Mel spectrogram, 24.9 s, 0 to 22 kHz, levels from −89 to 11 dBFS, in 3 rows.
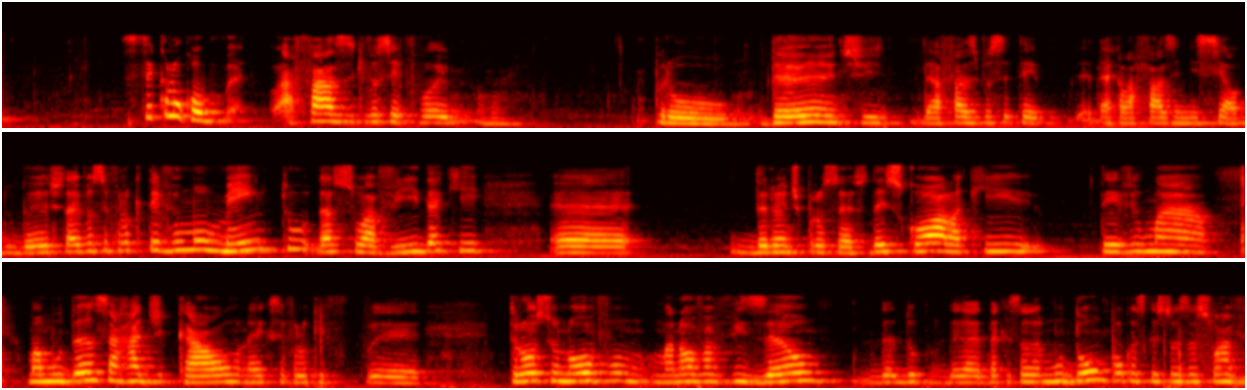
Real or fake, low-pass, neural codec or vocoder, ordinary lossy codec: real; 7.2 kHz; none; none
